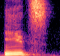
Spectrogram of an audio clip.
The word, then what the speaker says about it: it's: Primero ese it's, no es it's, la I como una E, letra clave. It's, it's, it's. Importante que la T la marquemos, que no digamos es, no.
